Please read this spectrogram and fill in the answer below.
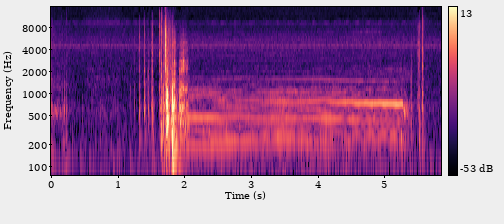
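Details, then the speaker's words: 1991 Mercedes-Benz 420 SEL, right rear power window: a smooth motor hum for about three seconds with a clean stop; the motor and regulator work normally, but the glass moves only a few millimetres and is not following the regulator. "it sounds like the like a regular power window actually the regulator goes all the way down stays down and sounds normal but the glass only moved just a few millimeters"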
